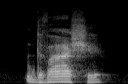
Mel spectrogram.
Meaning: diminutive of dwaas
- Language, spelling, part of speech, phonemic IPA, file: Dutch, dwaasje, noun, /ˈdwaʃə/, Nl-dwaasje.ogg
